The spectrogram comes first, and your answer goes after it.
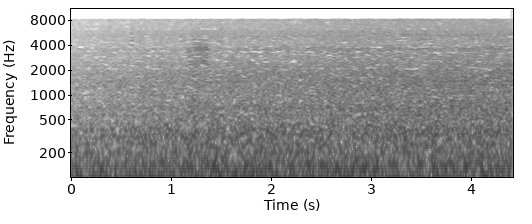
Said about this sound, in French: Ah, le pilote vient d'allumer la post-combustion. Mach 1, ça y est, nous venons de passer la vitesse du son.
